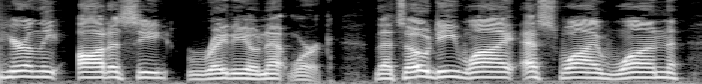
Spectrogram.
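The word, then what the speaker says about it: Odysy: here says welcome to Odyssey OD ysy we pronounce it Odyssey just like ODU is sui and it's your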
